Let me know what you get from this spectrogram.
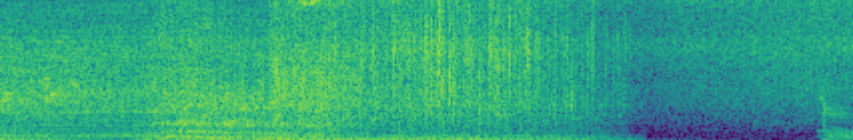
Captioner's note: roars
